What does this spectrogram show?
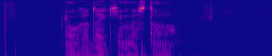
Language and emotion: Russian, neutral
